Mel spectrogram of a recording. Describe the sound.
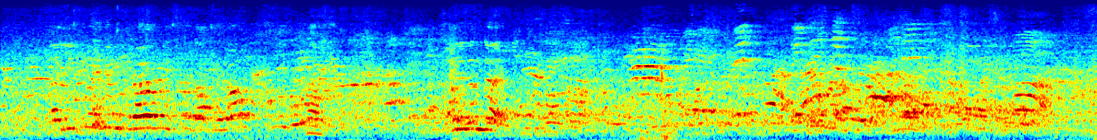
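A busy crowd at a cinema ticket box with IMAX, in a shopping center, fills the space with steady overlapping chatter, many families with children, children's voices rising now and then through the babble, and footsteps and bustle mixed in throughout.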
